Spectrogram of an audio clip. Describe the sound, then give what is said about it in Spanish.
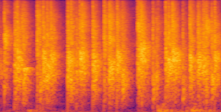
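Clapping from a small group congratulating a community FM radio station on its first anniversary, loud sharp bursts of claps broken by brief gaps. “Le damos un aplauso por el primer año. ¡Bravo!”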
